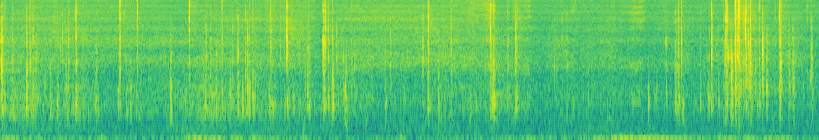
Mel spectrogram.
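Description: The plastic-covered dust jacket flap of a dark blue hardcover library book, lying open, is wiped with a microfiber cloth by the fingers. Quiet, continuous rubbing is broken by many brief, bright crinkles of the plastic, with a sharper burst of crinkling near the end.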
